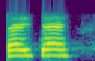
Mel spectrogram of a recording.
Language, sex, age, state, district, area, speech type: Manipuri, female, 60+, Manipur, Churachandpur, urban, conversation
